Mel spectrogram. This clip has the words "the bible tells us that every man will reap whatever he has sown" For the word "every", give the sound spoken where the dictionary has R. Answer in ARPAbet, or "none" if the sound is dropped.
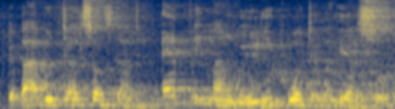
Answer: R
